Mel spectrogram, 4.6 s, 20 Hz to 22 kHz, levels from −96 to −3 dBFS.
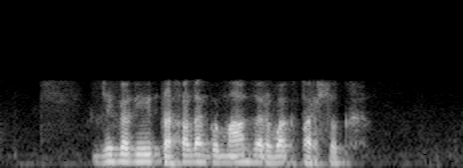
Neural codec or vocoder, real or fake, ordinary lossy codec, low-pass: codec, 44.1 kHz, 2.6 kbps, DAC; fake; AAC, 32 kbps; 3.6 kHz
